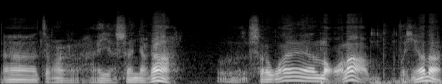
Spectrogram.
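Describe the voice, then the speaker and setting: His pitch ranges very widely as a man speaks at a moderate pace. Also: dry sound with no echo. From Shandong. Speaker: villager, grandson of martial artist. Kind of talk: interview reminiscence. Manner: halting. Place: street. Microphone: handheld.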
